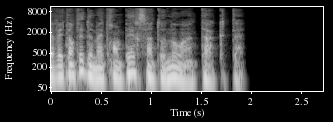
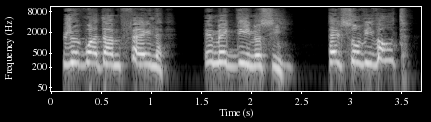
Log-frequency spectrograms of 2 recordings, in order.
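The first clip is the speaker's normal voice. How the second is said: much higher and louder joyful cry; cried out; 3 dB louder than usual. A narrator's reading. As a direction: shout the discovery. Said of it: "cria la femme". (cri joyeux, bien plus haut et plus fort)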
